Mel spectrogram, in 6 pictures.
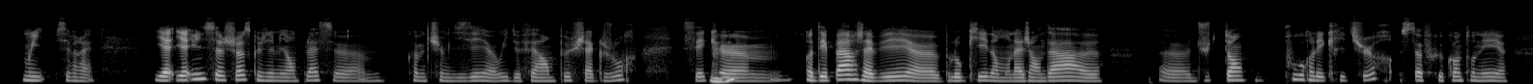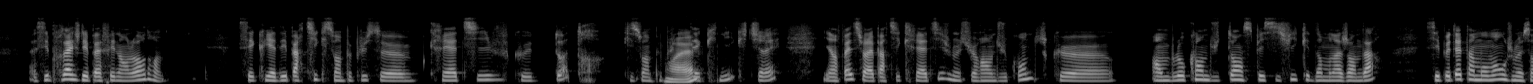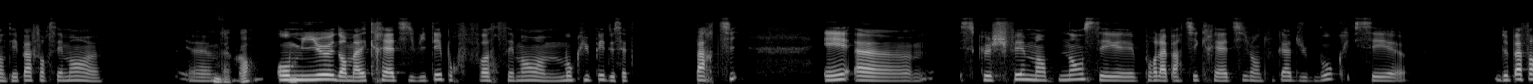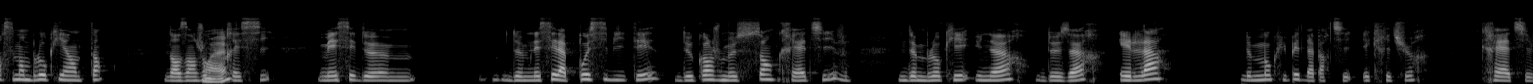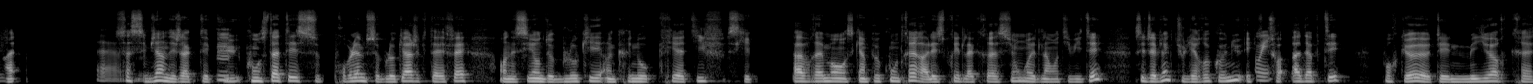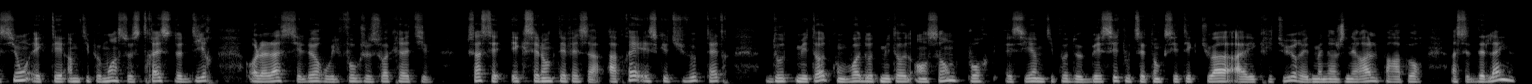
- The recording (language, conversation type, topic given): French, advice, Comment surmonter un blocage d’écriture à l’approche d’une échéance ?
- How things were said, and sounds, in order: other background noise; drawn out: "mmh"; stressed: "temps"; drawn out: "hem"; stressed: "partie"; stressed: "sens"; stressed: "là"; stressed: "pas"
